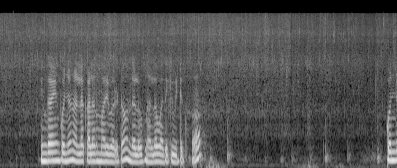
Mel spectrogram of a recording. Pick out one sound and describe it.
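A wooden spatula scrapes and stirs food in a metal pan.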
